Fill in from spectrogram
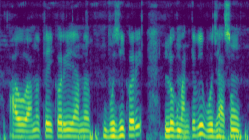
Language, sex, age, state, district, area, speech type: Odia, male, 18-30, Odisha, Nuapada, rural, spontaneous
